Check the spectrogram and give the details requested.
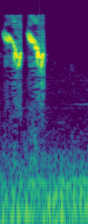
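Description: Two quick, bright twittering notes from a goldfinch, each sliding down from very high, with a soft low hum behind.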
